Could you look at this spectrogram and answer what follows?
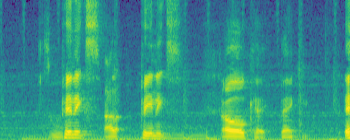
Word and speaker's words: Penix: I believe B. James pronounced his name Penix. Penix.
